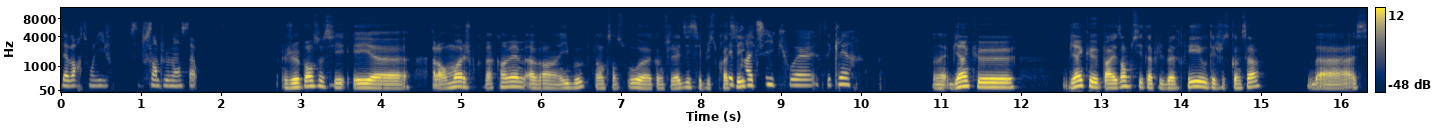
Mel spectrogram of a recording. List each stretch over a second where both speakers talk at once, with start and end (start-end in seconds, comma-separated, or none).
none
